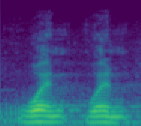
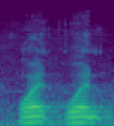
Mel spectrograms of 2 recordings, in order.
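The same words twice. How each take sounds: The two takes are said the same way.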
